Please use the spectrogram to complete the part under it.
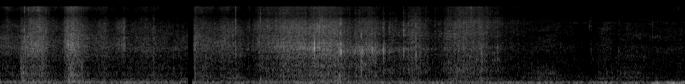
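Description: Dry grass rustles and roots tear as a plant is pulled up from the ground.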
